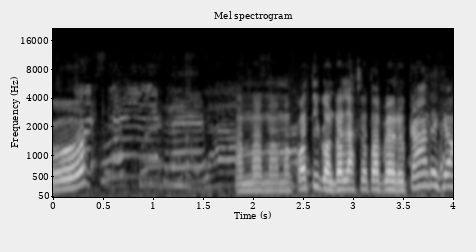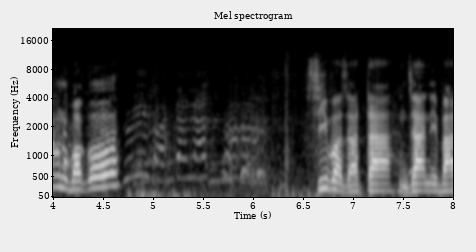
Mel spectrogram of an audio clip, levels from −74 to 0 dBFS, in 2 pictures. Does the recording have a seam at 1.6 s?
no; 1 cut; at 6.2 s

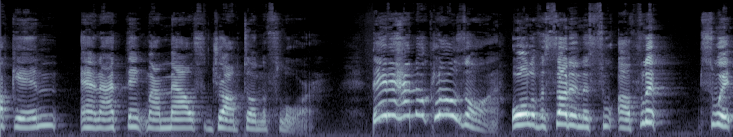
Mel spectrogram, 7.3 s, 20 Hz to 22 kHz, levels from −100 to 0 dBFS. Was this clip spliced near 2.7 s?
no; 1 cut; at 4.9 s

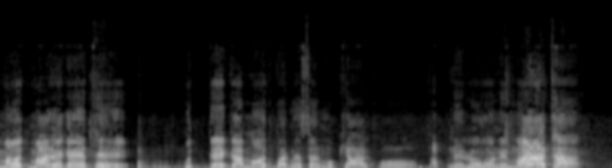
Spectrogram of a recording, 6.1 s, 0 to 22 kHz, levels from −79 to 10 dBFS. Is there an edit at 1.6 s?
no; 0 cuts

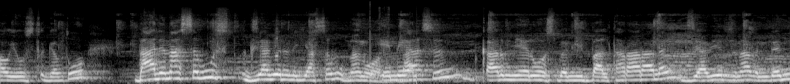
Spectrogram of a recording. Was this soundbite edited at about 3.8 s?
yes; 1 cut; at 3.8 s

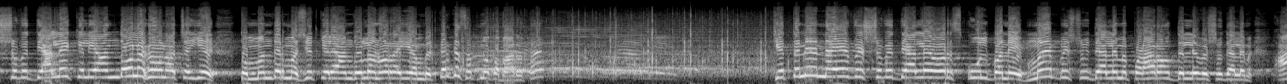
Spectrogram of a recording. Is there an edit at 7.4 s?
no; 0 cuts

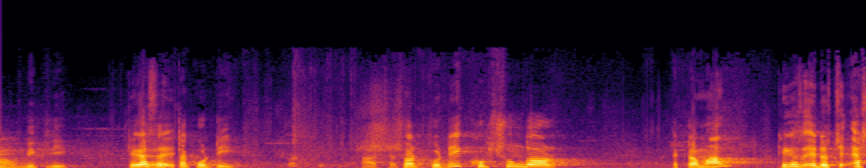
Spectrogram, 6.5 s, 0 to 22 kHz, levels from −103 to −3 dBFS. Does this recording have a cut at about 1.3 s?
yes; 1 cut; at 1.3 s

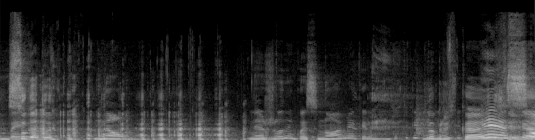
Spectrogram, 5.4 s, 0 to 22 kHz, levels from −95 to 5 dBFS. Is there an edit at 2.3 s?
yes; 1 cut; at 2.3 s

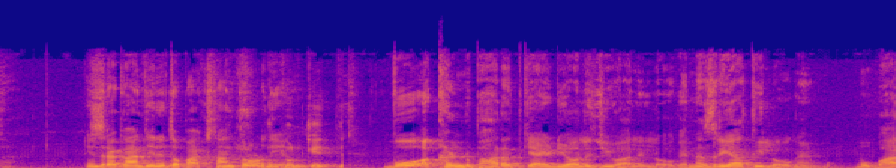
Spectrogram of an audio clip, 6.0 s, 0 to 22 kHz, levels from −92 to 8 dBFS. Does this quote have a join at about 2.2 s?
yes; 1 cut; at 2.2 s

